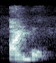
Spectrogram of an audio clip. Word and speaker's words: Imel: First, my name is pronounced Imel, long I.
